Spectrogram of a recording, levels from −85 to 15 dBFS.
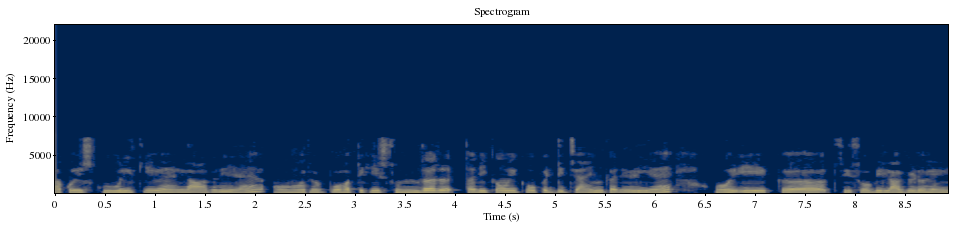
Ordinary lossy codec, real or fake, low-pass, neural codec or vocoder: MP3, 32 kbps; fake; 7.2 kHz; codec, 16 kHz, 4 kbps, FreqCodec, larger model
